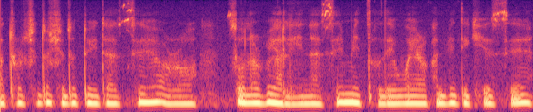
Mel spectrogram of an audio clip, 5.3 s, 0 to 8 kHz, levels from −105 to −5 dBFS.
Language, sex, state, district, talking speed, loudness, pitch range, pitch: Nagamese, female, Nagaland, Kohima, 190 wpm, -13 LUFS, 150-170 Hz, 160 Hz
